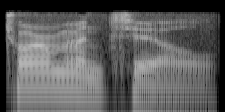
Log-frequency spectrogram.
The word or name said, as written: tormentil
